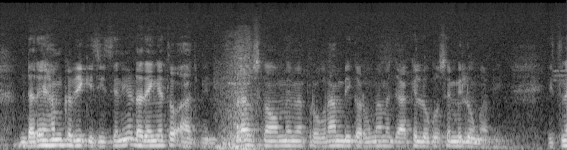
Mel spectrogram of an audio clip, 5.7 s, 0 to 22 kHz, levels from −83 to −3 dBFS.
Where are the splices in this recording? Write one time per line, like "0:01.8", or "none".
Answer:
0:02.4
